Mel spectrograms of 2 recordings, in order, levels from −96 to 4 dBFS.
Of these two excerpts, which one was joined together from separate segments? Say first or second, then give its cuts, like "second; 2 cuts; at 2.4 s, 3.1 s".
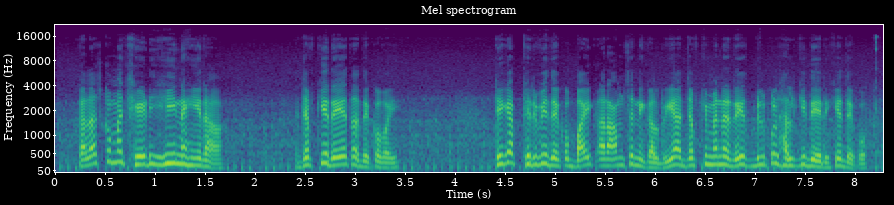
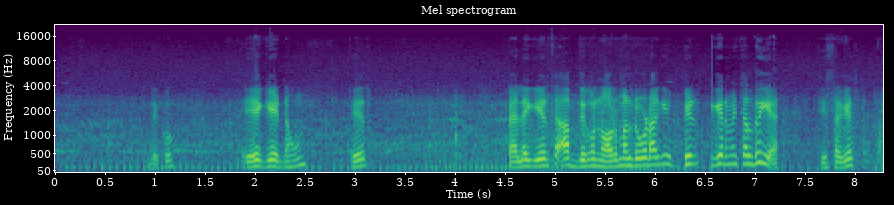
second; 1 cut; at 6.6 s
